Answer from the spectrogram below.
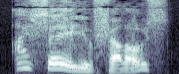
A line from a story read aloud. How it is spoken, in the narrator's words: he said presently, in a constrained sort of voice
